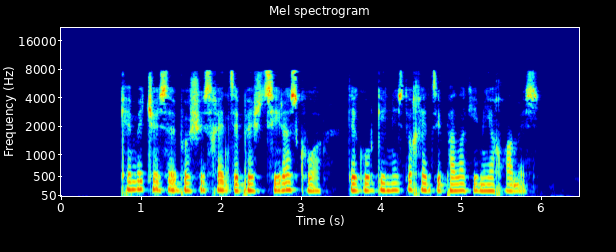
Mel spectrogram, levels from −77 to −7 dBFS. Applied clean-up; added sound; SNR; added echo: neural mask model Resemble Enhance denoiser.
